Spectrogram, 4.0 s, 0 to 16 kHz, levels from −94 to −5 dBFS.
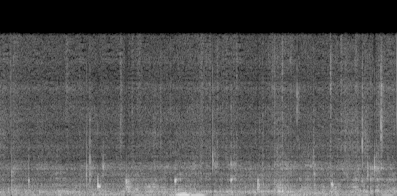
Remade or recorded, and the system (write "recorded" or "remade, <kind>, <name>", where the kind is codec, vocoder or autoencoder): remade, codec, SNAC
